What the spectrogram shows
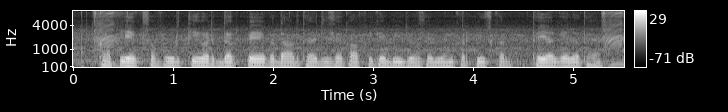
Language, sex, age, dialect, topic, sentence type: Hindi, male, 18-24, Hindustani Malvi Khadi Boli, agriculture, statement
